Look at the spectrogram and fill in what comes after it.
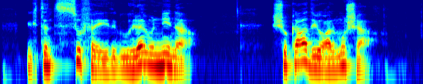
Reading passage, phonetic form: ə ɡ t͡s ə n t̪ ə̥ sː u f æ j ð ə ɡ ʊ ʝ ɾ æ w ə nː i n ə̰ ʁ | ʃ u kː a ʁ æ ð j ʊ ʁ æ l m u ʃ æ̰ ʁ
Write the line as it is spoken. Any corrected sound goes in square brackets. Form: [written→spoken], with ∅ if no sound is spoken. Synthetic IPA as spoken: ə ɡ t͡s ə n t̪ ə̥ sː u f æ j ð ə ɡ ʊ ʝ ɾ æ w ə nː i n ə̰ ʁ | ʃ u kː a ʁ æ ð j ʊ ʁ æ l m u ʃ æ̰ ʁ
